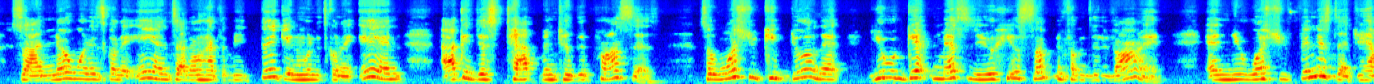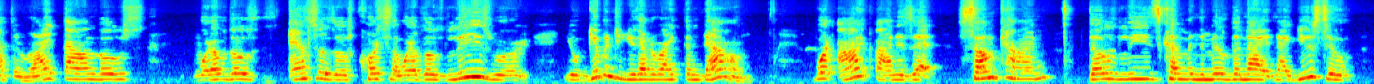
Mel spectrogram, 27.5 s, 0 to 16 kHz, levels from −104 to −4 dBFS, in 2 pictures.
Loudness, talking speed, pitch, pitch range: -24 LUFS, 205 wpm, 230 Hz, 215-265 Hz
